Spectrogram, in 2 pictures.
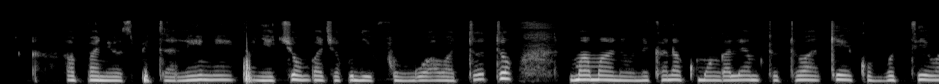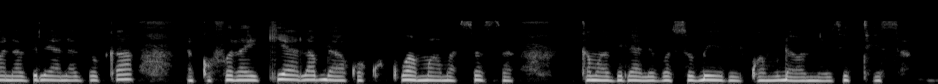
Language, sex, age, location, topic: Swahili, female, 25-35, Mombasa, health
